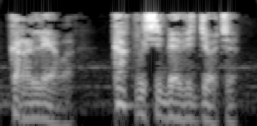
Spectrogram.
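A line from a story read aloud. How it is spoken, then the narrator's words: Whispered reproachfully. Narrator (Russian): прошептал даже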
